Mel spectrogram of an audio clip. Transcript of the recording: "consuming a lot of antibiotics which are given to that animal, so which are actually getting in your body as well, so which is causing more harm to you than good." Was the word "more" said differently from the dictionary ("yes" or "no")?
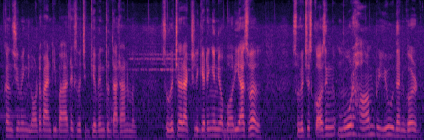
no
